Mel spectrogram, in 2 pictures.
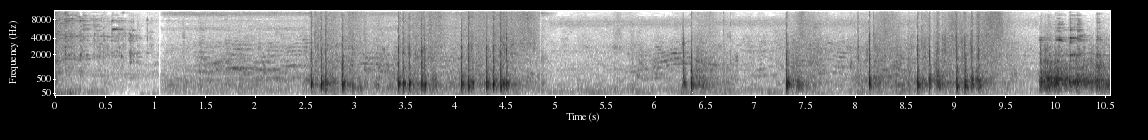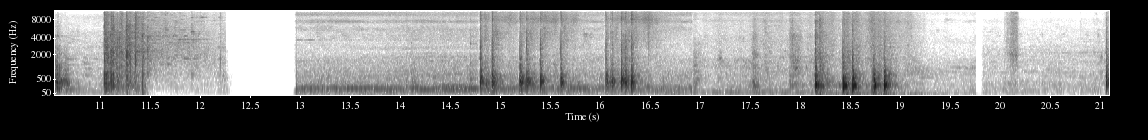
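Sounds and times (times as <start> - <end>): glass breaking and crunching: 0.0 - 1.1, 11.0 - 12.3.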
